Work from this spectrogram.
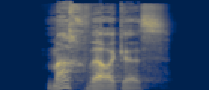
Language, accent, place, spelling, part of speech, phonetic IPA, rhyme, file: German, Germany, Berlin, Machwerkes, noun, [ˈmaxˌvɛʁkəs], -axvɛʁkəs, De-Machwerkes.ogg
- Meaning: genitive singular of Machwerk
